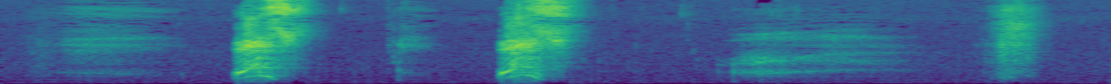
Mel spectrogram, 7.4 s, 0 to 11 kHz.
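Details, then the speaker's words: Adult man who sneezes uncontrollably 5–50 times daily since 2011, doctor-diagnosed allergies to dust, pollen and trees: several breathy in-breaths, each followed by a sharp explosive burst; a run of sneezes. "And that's your daily sneeze."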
